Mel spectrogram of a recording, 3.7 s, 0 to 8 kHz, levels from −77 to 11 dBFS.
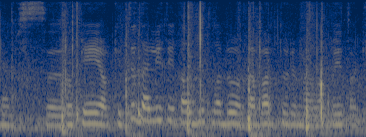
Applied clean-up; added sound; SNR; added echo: none; Walk, footsteps; 1 dB; reverberation time 2.4 s.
